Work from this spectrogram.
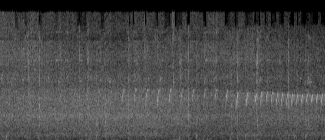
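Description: A horse gallops in The Witcher video game, with fast, steady clip-clop hoofbeats running continuously over a low rumbling game soundscape.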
